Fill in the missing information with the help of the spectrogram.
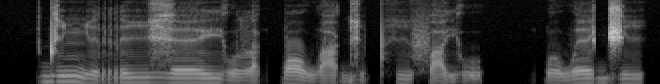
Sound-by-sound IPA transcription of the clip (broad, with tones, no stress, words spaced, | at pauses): di˦ɲi˨riː˦ ɣeː˦ ju˨la˨ k͡pɔ˦˨wa˨ ɡi˨pʰi˦fa˨ju˨ | k͡pʊ˨ we˦d͡ʒi˦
